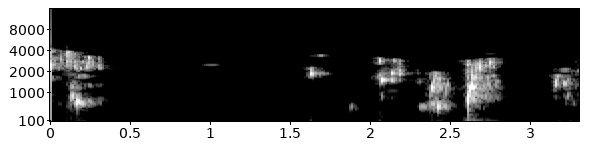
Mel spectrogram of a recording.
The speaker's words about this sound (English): Now step in. I'll help you. Take care. The water may be hot, and the tub may be slippery.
